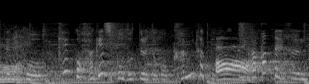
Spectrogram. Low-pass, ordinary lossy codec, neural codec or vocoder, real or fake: 7.2 kHz; none; none; real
